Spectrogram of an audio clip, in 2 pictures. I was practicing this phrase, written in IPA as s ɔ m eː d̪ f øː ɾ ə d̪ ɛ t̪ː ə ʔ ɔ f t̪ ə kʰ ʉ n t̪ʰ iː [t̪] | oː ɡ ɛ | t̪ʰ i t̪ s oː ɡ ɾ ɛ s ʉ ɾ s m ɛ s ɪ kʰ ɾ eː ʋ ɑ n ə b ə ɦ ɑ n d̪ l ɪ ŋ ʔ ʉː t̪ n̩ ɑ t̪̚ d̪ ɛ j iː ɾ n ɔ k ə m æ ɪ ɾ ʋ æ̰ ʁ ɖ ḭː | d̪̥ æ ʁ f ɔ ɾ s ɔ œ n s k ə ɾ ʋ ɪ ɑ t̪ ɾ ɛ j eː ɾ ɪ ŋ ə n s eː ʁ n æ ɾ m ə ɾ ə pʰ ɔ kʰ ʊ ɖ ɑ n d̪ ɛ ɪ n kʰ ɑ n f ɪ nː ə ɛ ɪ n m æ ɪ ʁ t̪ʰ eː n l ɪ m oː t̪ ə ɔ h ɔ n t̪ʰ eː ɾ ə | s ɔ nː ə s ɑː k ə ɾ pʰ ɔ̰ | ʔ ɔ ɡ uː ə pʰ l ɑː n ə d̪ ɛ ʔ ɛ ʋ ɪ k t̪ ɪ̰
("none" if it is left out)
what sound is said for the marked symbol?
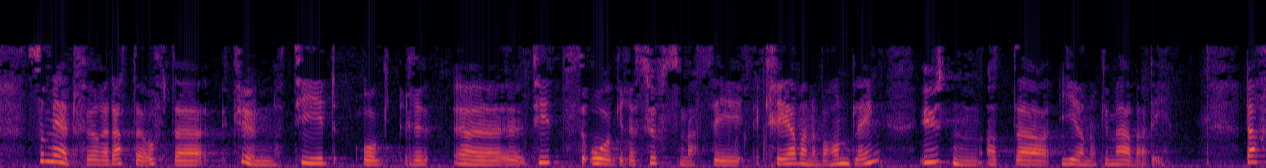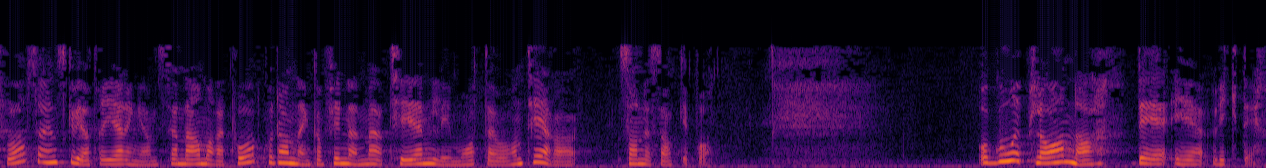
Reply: d̪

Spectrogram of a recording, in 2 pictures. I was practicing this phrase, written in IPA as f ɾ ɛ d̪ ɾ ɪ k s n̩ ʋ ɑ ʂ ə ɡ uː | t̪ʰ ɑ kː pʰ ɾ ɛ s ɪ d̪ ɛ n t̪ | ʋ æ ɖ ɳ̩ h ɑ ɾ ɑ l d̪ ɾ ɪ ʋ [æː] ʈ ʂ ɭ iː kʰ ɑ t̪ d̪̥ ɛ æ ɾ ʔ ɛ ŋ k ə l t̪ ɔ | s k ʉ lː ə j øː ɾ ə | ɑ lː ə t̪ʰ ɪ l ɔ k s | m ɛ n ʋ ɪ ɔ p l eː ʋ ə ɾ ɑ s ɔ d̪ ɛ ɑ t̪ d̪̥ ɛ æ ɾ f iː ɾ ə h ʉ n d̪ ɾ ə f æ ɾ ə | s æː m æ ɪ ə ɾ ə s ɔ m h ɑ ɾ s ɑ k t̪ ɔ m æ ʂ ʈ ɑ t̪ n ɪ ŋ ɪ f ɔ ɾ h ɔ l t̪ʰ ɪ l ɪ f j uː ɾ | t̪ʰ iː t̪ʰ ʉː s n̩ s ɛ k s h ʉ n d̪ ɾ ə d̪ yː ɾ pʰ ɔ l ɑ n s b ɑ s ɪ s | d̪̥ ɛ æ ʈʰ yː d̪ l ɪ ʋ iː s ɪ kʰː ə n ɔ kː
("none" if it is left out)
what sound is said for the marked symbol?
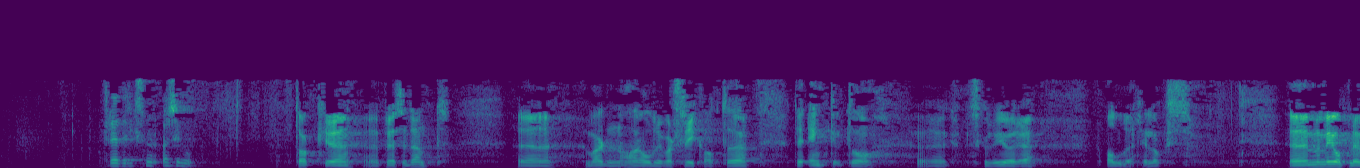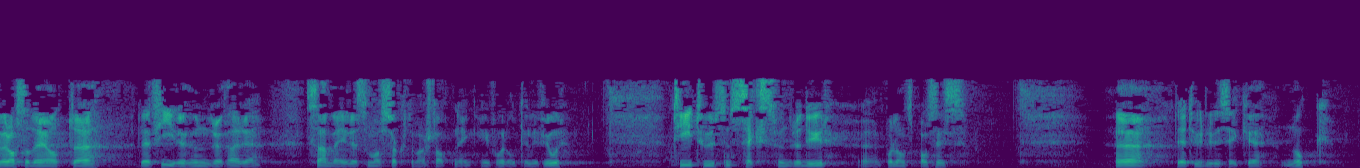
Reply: æ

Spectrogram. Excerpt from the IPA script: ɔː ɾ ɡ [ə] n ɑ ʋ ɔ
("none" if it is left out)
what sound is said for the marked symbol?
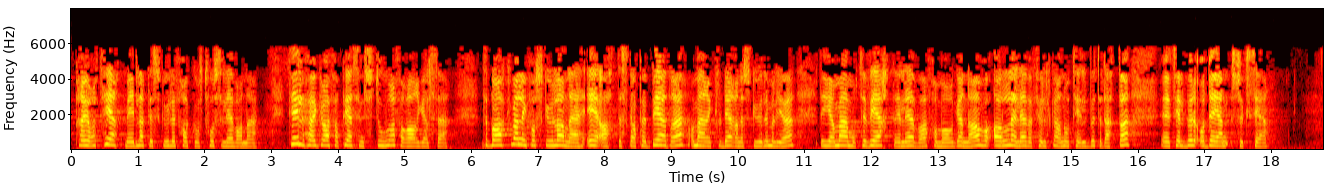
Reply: ə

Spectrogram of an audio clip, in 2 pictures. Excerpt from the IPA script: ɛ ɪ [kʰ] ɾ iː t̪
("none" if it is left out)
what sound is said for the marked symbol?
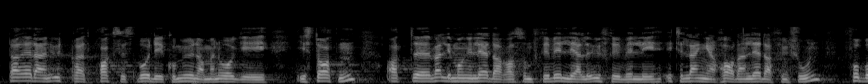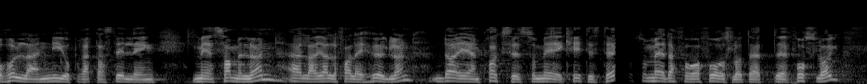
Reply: kʰ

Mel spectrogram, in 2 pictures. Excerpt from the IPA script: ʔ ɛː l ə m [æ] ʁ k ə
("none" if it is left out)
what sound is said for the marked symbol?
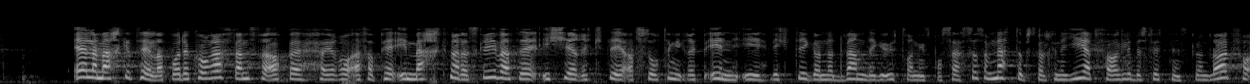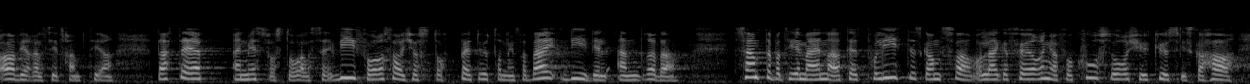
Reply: æ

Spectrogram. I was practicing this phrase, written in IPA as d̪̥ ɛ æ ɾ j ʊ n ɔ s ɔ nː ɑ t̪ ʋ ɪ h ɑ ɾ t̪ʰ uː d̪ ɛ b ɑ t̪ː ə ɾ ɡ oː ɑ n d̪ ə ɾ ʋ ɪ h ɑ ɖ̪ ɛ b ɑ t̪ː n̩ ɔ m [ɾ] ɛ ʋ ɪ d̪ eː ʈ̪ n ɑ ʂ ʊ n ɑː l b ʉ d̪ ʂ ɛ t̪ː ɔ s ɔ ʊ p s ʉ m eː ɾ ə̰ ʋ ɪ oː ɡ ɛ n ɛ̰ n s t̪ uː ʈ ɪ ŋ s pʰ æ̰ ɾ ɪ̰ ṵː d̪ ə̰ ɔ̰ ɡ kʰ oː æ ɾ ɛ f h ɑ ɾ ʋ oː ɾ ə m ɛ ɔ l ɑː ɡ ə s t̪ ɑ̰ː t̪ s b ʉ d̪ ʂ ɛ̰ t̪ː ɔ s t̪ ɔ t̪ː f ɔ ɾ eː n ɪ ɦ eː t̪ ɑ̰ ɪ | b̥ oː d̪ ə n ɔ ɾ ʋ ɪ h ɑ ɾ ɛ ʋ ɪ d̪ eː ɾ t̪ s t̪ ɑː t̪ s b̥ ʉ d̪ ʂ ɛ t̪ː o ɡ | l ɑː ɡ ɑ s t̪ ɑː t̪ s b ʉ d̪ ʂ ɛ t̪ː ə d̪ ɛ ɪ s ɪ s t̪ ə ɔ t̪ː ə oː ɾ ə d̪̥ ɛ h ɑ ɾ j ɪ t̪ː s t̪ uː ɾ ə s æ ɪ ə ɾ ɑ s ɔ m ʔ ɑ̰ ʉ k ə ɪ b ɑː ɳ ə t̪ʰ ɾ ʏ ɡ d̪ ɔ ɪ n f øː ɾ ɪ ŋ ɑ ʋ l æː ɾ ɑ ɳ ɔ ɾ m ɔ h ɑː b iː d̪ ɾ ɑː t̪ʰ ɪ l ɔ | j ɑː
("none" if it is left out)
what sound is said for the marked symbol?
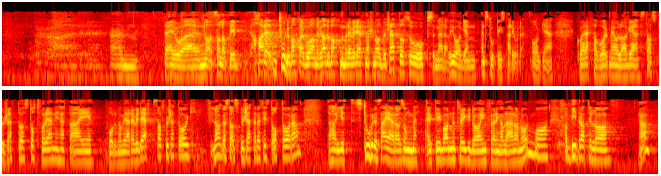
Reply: ɾ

